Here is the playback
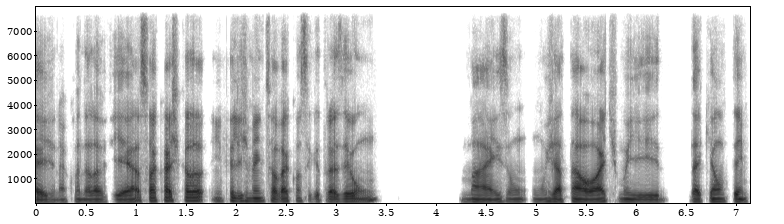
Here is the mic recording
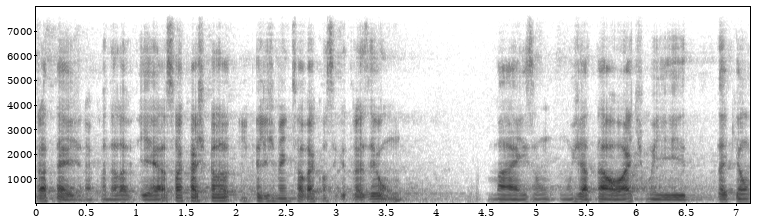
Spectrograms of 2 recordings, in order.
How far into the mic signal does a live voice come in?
none

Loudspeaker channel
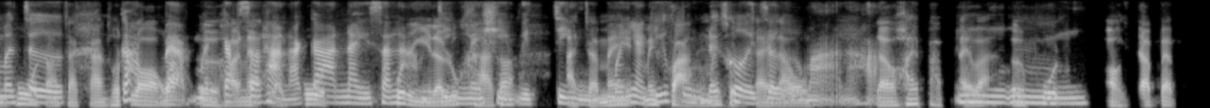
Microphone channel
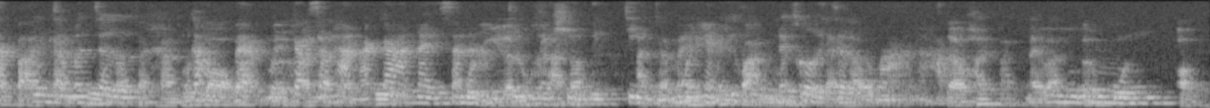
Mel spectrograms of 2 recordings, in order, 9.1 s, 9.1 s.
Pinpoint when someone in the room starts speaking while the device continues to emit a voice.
none

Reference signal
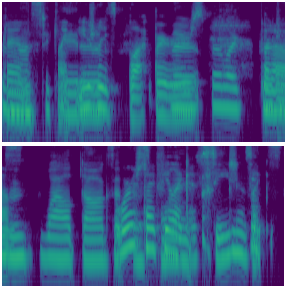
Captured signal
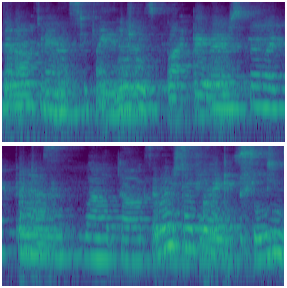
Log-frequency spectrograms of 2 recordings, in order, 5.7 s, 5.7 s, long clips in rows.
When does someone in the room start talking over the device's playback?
none

